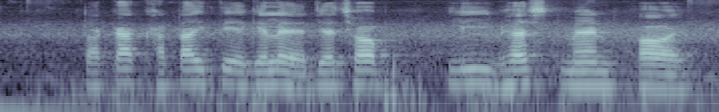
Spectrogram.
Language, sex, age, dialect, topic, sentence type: Bengali, male, 18-24, Jharkhandi, banking, statement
